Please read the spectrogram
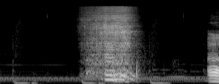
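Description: A man sneezes once, loudly, about a second in, over background music with a steady beat.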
